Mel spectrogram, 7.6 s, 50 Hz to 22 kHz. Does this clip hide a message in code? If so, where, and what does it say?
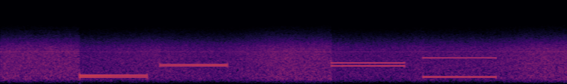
Yes: aircraft SELCAL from 1.1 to 6.6 s, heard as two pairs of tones, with radio static. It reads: AC-LM LP-AS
